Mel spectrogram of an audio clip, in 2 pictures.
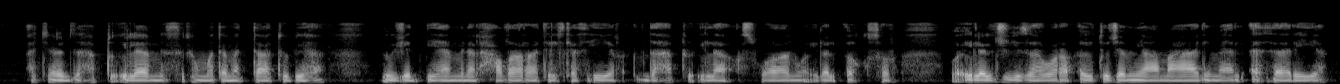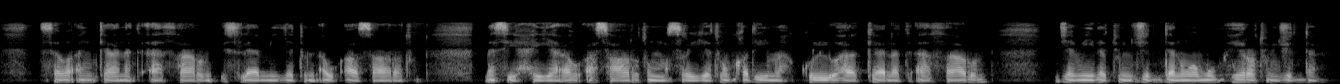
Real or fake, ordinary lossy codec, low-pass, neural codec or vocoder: real; none; 7.2 kHz; none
